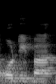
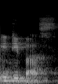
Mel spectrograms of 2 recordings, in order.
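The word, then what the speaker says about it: Oedipus: উচ্চারণটা এরকম হতে পারে ওডিপাস বা ওডিপাস এরকম অনেকে বিভিন্ন রকম বলতে পারে সঠিক উচ্চারণে ও এর উচ্চারণটা হবে না হবে ইডিপাস ইডিপাস রেক্স এটা একটা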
